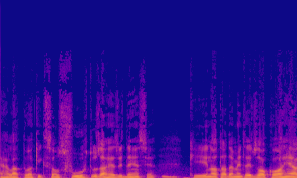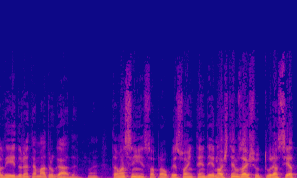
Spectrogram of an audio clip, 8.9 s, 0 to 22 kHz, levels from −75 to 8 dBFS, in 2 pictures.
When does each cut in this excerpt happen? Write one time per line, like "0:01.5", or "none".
0:06.0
